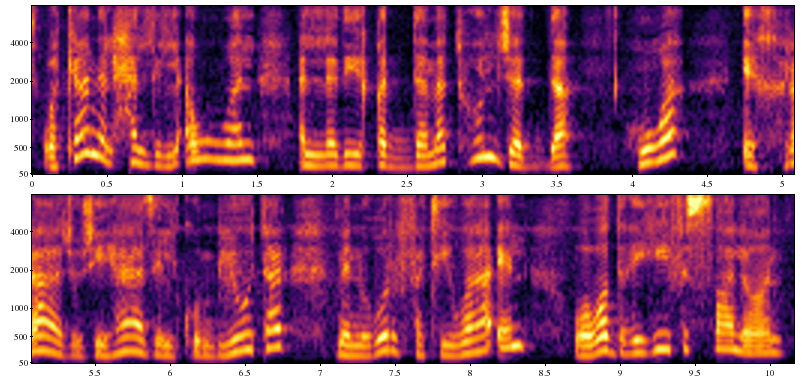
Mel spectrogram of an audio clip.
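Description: A woman narrating a children's story in Arabic in a measured, expressive reading voice. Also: on the high side, creaky, slightly rough.

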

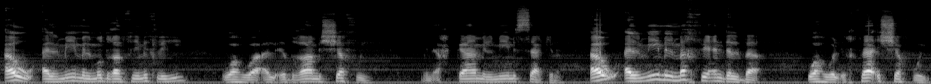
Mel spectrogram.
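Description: A man's voice: mid-range voice, mellow. A man giving a tajweed lesson, explaining recitation rules methodically and point by point. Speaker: Quran recitation teacher. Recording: dull lo-fi recording.

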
